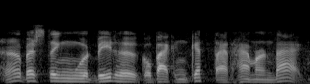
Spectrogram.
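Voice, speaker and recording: A man's voice: mid-range voice, fairly quick, close to an everyday voice. An actor playing a folksy older carnival man, slyly reassuring in colloquial 1950s radio drama style. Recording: dull old radio recording, faint noise.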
